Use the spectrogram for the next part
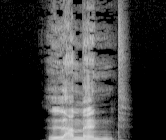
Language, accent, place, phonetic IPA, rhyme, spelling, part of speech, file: German, Germany, Berlin, [ˈlamənt], -amənt, lammend, verb, De-lammend.ogg
- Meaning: present participle of lammen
